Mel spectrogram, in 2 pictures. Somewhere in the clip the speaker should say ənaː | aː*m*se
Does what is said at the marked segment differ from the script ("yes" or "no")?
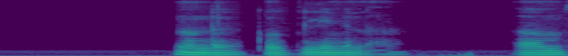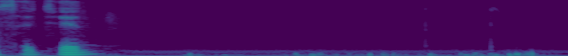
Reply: no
